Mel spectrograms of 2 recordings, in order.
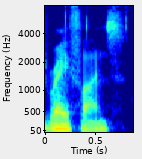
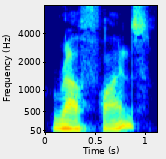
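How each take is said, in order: First: The first name is said like 'Rafe', no L. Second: The first name is said with an L sound. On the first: The speaker calls it right. "but it's Ray Fiennes" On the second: The speaker calls it wrong. "I always thought it was Ralph Fiennes"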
